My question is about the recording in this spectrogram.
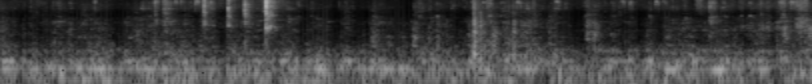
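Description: Airliner cabin noise as the plane rolls slowly along the ground after landing: a steady low rumble with a faint steady hum. Short clicks or rattles come through about a second in and again midway.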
